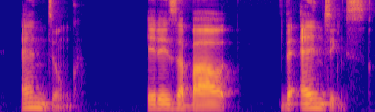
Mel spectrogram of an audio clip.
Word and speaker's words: Endung: I don't know how to pronounce that. Let me check so I won't say it wrong. Yeah, Endung. Endung.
